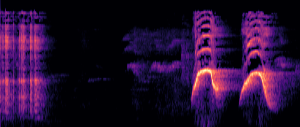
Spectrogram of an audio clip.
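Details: Hill myna imitating a siren and a woman's scream as a lure for silent mynas: a short burst of rough buzzy notes, a pause, then two loud arched whistles that sweep up and drop back down.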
